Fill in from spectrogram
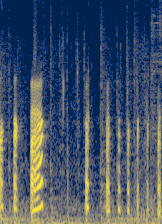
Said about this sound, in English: And the chicken makes a break for it.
